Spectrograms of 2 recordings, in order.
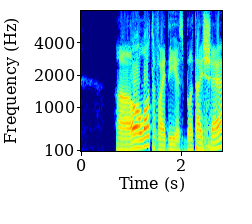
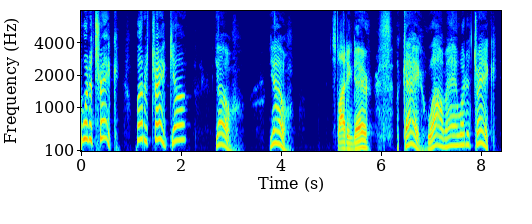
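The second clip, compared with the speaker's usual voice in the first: very high, hammed-up California dude; California accent; 10 semitones higher than usual. Shown as a demonstration. A Californian amazed by a roller skater's trick, squeaky mock California accent. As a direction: gush like a cartoon Californian, way up high. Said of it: "in California, they speak like".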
